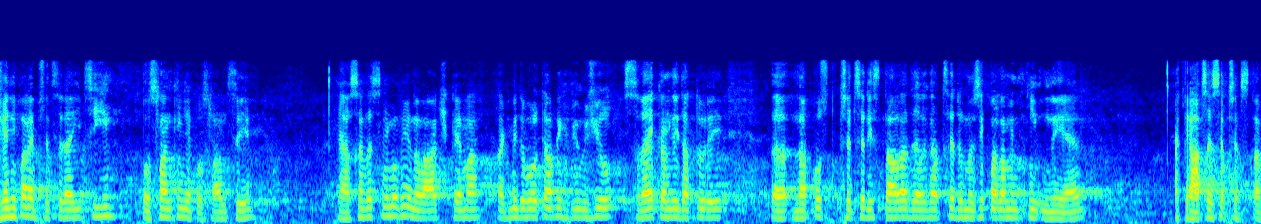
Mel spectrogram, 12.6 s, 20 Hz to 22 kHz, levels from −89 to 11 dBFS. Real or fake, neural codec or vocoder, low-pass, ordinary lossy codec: fake; codec, 16 kHz, 4 kbps, FreqCodec, smaller model; 7.2 kHz; AAC, 64 kbps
